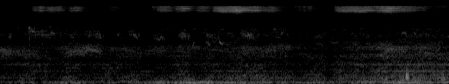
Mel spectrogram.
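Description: Birds chirping over a faint, steady low rumble from an approaching diesel locomotive hauling a long train.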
